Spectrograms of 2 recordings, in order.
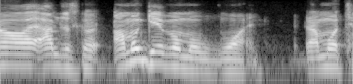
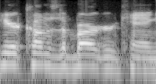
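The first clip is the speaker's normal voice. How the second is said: usual speaking voice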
